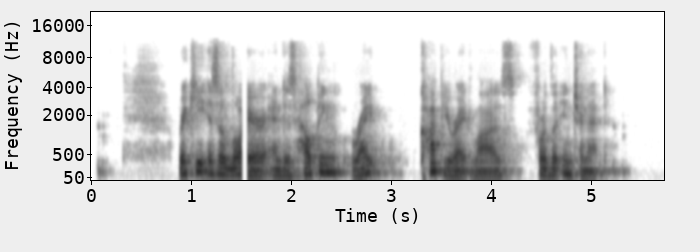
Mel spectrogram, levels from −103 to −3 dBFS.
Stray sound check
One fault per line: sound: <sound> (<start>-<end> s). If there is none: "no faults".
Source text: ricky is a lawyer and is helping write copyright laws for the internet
sound: dropout (1.5-1.6 s)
